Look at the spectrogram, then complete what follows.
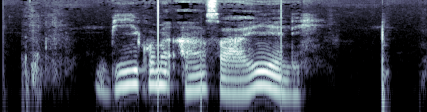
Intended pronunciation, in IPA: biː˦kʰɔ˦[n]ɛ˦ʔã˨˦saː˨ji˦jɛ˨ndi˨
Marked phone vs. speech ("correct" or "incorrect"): incorrect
